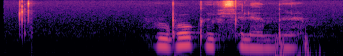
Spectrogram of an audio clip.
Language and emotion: Russian, neutral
